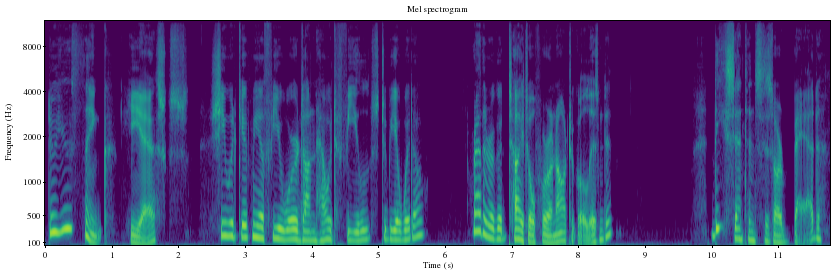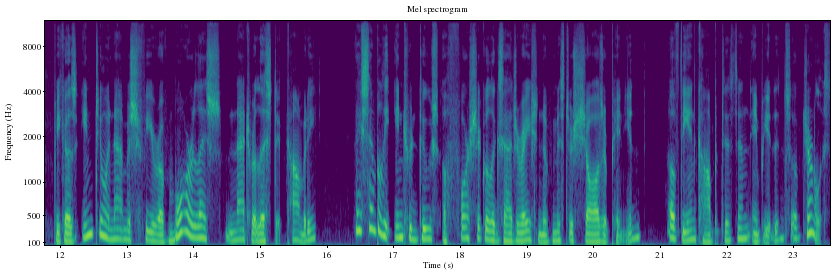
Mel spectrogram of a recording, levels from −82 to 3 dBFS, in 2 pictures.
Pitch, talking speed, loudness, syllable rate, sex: 150 Hz, 155 wpm, -21 LUFS, 5.2 syllables/s, male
